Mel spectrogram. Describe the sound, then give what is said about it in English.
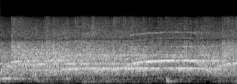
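A crowd claps and cheers steadily with no pauses, a dense, loud wash of noise, with a few whoops and raised voices rising out of it. “The applause is getting less enthusiastic as the...”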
